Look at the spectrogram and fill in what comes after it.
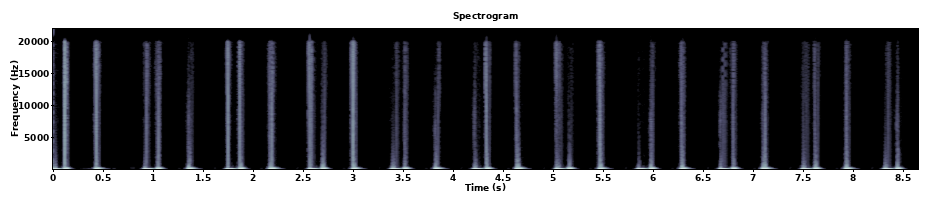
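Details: Fourth heart sound (S4 gallop) linked to myocardial infarction: regular low heartbeat near 73 a minute, with an extra soft sound just before the first heart sound.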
